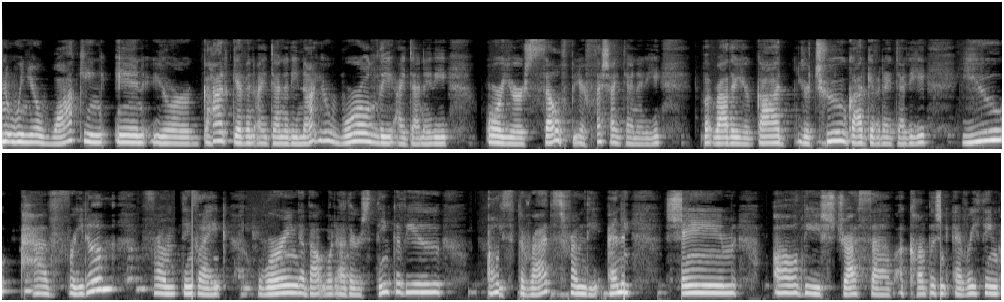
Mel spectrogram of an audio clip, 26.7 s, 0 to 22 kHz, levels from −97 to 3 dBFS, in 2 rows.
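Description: A speech recording over a call path, where the echo canceller kept pulling the microphone down hard while the far-end loudspeaker was active, so the background is gated by the echo canceller from 0.09 s to the end. The room tone dips, at its deepest by about 40 dB, then swells back when the canceller releases. These gaps add up to roughly five seconds, giving the background a pumping, hole-punched quality. Separately, at 2.82, 7.94, 12.03, 15.87, 19.97, 21.63, 22.4 and 25.86 s, the capture software likely failed to collect its samples before the hardware overwrote them, a dropped buffer (overrun). Each time, a piece of audio vanishes and the two sides butt together with a jump in the speech rather than any silence. Most losses are around 150 ms, while the one at 21.63 s is closer to 400 ms. Between 6.23 and 23.59 s there is an echo leak, likely with one side's echo canceller not fully removing what its microphone picked up from the loudspeaker. 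A delayed copy of the speech returns about 380 ms behind the original, roughly 15 dB down, heard as a faint repeat trailing the talker. The call microphone processing's high-pass filter takes out the lowest bass, which is normal.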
